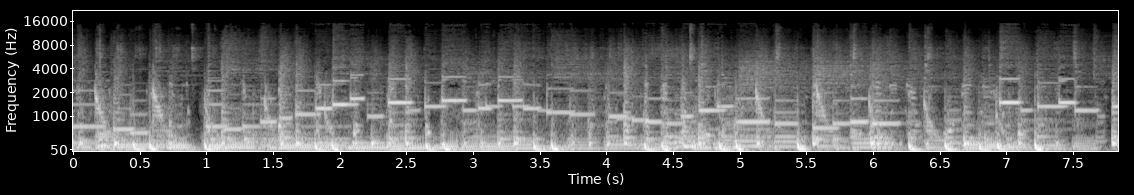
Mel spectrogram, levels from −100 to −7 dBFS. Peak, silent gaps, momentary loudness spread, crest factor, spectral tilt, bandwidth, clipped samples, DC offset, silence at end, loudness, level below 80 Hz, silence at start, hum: -6 dBFS; none; 4 LU; 12 dB; -8 dB/octave; 9.2 kHz; under 0.1%; under 0.1%; 0 s; -19 LUFS; -24 dBFS; 0 s; none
